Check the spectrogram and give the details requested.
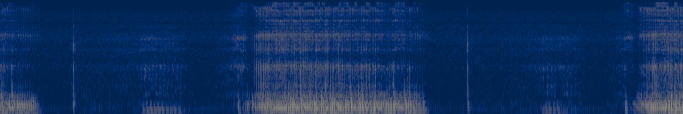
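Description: Loud, rough fluttering on the in-breath alternating with quieter out-breaths, about two breath cycles in five seconds; snoring.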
